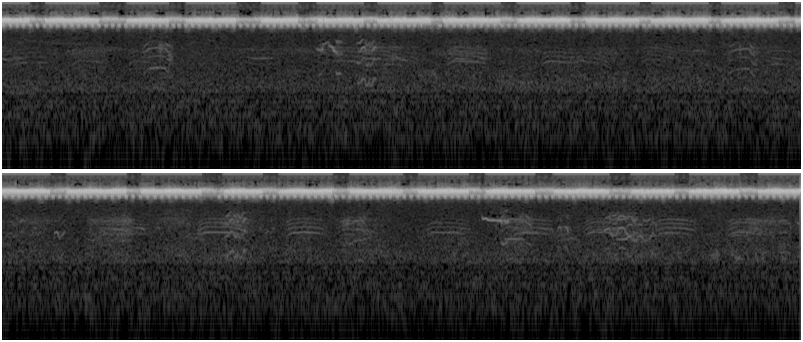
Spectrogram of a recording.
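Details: Australian crickets at sunset by the Barcoo River in Welford National Park, Queensland Outback, summer: shrill steady chirping in repeated pulses roughly every second, softer warbling birdcalls underneath.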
